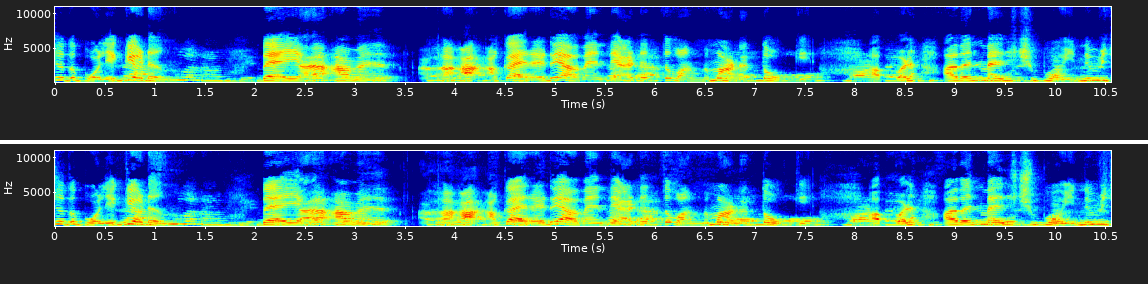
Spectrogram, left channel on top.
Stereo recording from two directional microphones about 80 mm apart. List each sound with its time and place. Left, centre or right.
0.0 s a child's voice: right
3.8 s a child's voice: right
9.9 s speech: right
